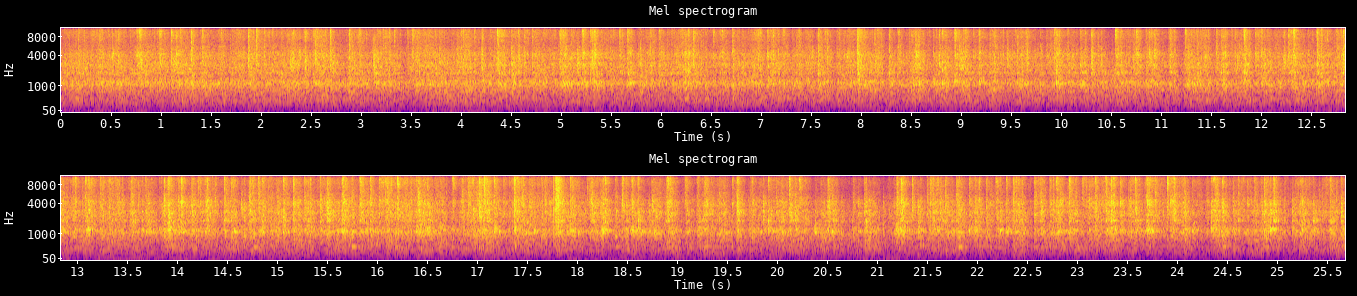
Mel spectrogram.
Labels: Are the cars honking?
no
